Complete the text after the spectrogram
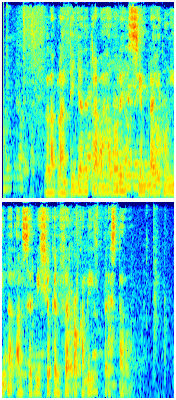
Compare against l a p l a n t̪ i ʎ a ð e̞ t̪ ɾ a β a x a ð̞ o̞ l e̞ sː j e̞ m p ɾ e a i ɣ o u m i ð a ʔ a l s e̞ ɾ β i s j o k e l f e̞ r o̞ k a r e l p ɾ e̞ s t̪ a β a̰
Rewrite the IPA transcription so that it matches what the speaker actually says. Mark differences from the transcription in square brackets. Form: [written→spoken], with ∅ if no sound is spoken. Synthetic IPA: l a p l a n t̪ i ʎ a ð e̞ t̪ ɾ a β a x a ð̞ o̞ [l→ɾ] e̞ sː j e̞ m p ɾ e a i [ɣ→ð] o u [m→n] i ð a ʔ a l s e̞ ɾ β i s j o k e l f e̞ r o̞ k a r [e→i] l p ɾ e̞ s t̪ a β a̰

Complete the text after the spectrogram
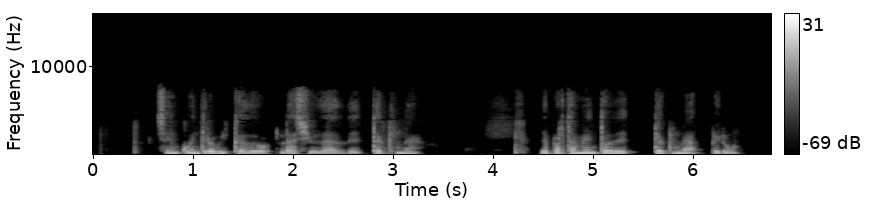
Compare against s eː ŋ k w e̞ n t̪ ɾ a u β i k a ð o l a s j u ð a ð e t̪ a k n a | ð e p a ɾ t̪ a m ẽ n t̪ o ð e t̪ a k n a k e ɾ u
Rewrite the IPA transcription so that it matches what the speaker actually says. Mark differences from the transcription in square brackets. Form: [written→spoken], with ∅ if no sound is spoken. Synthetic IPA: s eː ŋ k w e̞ n t̪ ɾ a u β i k a ð o l a s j u ð a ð e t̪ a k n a | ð e p a ɾ t̪ a m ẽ n t̪ o ð e t̪ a k n a [k→p] e ɾ u

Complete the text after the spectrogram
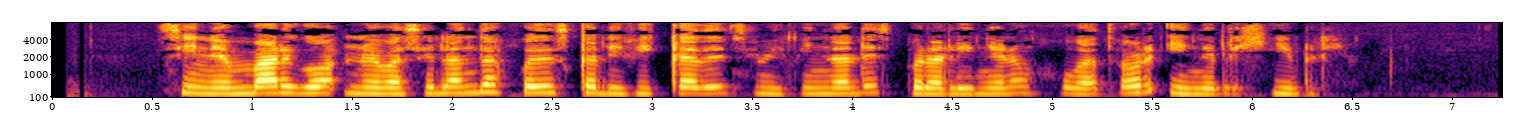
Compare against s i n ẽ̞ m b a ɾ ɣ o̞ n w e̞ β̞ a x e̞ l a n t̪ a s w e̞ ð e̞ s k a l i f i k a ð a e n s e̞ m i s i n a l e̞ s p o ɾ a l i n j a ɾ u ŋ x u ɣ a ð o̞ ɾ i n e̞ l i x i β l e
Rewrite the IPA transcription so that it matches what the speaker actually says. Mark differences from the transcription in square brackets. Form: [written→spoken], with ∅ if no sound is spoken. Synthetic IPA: s i n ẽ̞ m b a ɾ ɣ o̞ n w e̞ β̞ a [x→s] e̞ l a n [t̪→d̪] a [s→f] w e̞ ð e̞ s k a l i f i k a ð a e n s e̞ m i [s→f] i n a l e̞ s p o ɾ a l i n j a ɾ u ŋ x u ɣ a ð o̞ ɾ i n e̞ l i x i β l e

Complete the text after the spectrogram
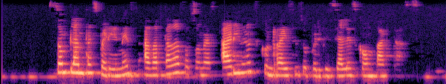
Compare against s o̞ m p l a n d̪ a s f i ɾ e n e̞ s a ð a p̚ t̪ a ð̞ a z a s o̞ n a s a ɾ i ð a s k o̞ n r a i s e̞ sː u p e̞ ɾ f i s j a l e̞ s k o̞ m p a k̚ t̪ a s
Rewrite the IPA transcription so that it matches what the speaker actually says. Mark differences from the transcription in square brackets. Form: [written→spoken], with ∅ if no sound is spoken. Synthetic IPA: s o̞ m p l a n [d̪→t̪] a s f [i→e] ɾ e n e̞ s a ð a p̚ t̪ a ð̞ a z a s o̞ n a s a ɾ i ð a s k o̞ n r a i s e̞ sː u p e̞ ɾ f i s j a l e̞ s k o̞ m p a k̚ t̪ a s

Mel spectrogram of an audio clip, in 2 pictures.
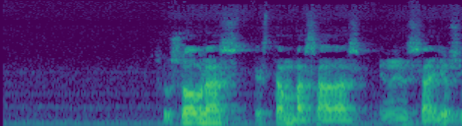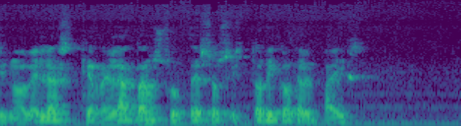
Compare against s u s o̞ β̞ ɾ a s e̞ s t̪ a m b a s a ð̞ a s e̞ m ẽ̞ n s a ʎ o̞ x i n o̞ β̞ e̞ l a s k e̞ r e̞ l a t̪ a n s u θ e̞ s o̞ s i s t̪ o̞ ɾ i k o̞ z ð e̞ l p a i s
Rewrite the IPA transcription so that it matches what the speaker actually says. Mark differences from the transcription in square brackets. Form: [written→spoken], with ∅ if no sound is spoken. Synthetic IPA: s u s o̞ β̞ ɾ a s e̞ s t̪ a m b a s a ð̞ a s e̞ [m→n] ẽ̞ n s a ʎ o̞ [x→s] i n o̞ β̞ e̞ l a s k e̞ r e̞ l a t̪ a n s u θ e̞ s o̞ s i s t̪ o̞ ɾ i k o̞ z ð e̞ l p a i s

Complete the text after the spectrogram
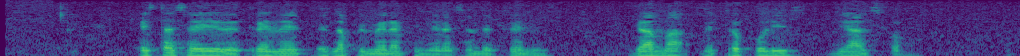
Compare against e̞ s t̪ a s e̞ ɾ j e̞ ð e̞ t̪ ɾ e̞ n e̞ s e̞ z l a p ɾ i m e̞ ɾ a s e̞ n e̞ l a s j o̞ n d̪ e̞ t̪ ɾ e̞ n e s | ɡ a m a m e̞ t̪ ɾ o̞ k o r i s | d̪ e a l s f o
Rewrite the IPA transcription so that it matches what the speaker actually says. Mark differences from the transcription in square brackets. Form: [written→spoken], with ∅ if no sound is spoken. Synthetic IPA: e̞ s t̪ a s e̞ ɾ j e̞ ð e̞ t̪ ɾ e̞ n e̞ s e̞ z l a p ɾ i m e̞ ɾ a [s→x] e̞ n e̞ [l→ɾ] a s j o̞ n d̪ e̞ t̪ ɾ e̞ n e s | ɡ a m a m e̞ t̪ ɾ o̞ [k→p] o [r→l] i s | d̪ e a l s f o

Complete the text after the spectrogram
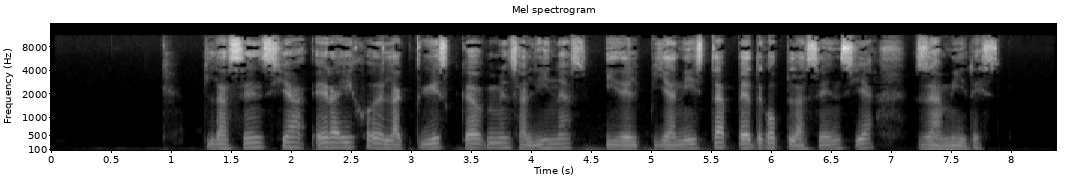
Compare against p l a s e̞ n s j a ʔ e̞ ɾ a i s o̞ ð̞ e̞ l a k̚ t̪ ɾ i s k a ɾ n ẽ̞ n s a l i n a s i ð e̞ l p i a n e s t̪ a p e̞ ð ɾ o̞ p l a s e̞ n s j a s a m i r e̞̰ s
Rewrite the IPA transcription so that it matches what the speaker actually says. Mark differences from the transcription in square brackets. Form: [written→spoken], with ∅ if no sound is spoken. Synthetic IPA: p l a s e̞ n s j a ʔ e̞ ɾ a i [s→x] o̞ ð̞ e̞ l a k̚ t̪ ɾ i s k a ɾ [n→m] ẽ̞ n s a l i n a s i ð e̞ l p i a n [e→i] s t̪ a p e̞ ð ɾ o̞ p l a s e̞ n s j a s a m i [r→ɾ] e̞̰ s

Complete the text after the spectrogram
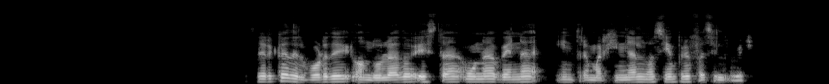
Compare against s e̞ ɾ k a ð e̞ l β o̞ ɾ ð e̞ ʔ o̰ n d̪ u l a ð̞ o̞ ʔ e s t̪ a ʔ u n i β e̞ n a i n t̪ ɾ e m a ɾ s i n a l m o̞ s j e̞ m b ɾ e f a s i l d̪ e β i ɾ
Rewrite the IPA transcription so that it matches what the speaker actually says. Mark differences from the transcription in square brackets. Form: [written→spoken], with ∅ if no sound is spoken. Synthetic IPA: s e̞ ɾ k a ð e̞ l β o̞ ɾ ð e̞ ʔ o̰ n d̪ u l a ð̞ o̞ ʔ e s t̪ a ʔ u n [i→a] β e̞ n a i n t̪ ɾ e m a ɾ [s→x] i n a l [m→n] o̞ s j e̞ m [b→p] ɾ e f a s i l d̪ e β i ɾ

